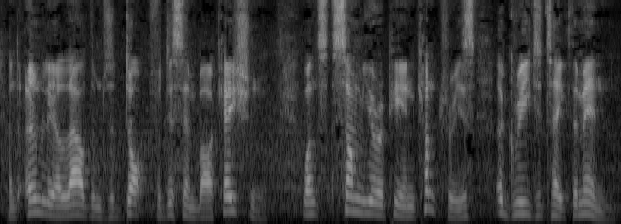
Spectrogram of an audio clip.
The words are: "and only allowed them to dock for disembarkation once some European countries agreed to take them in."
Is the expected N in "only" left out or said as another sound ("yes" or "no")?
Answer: no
